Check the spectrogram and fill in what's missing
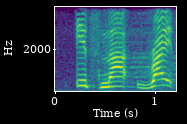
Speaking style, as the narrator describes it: they shouted

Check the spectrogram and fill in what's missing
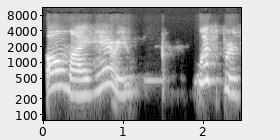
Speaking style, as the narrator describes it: cried Udder

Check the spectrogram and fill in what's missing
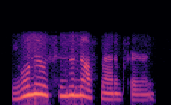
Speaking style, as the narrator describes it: he replied with a sigh

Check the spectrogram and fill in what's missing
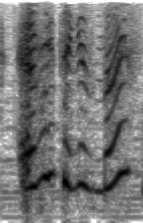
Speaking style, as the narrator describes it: Molly cried out

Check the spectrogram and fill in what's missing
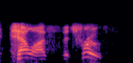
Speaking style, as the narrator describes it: man shouted in a demanding tone of voice

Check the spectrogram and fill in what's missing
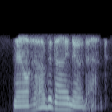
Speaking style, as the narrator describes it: He said with a silky chuckle

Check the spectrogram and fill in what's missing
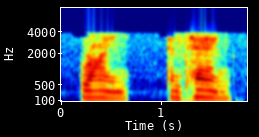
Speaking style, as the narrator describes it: I murmured back

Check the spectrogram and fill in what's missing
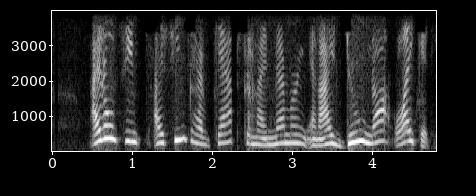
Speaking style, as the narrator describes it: he yelled

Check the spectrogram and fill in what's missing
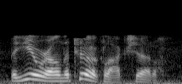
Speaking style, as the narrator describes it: the captain said dryly

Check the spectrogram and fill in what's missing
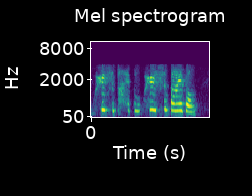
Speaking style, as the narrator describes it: I said frantically

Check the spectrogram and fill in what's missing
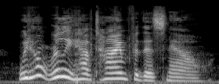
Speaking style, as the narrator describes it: I yelled

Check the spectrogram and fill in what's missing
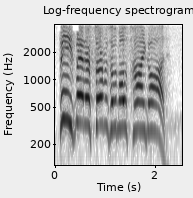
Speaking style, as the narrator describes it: this girl would suddenly shout out

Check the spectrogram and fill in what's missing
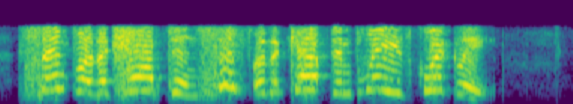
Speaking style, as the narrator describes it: Then someone yelled

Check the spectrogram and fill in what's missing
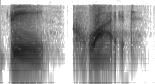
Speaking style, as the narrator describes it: said Jesus sternly

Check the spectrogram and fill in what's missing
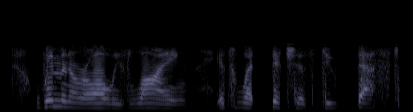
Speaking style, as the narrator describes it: yelled in an insane voice

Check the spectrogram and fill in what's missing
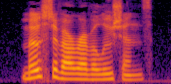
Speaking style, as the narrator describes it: he said

